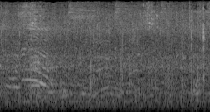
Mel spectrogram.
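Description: Scattered distant shouting voices from players and people along the sideline of an American football field, with a few short calls over a steady open-air background.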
